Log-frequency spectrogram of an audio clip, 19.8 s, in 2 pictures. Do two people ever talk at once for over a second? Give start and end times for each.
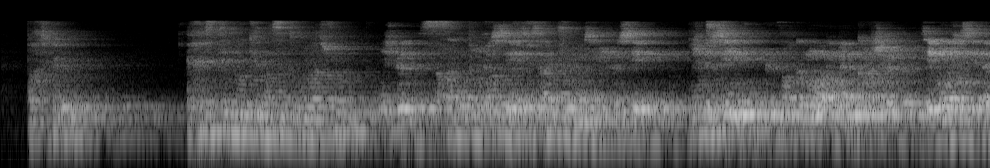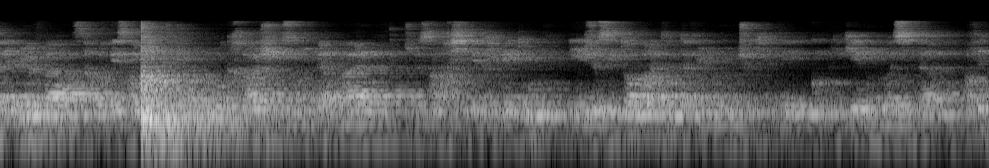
4.3-5.9

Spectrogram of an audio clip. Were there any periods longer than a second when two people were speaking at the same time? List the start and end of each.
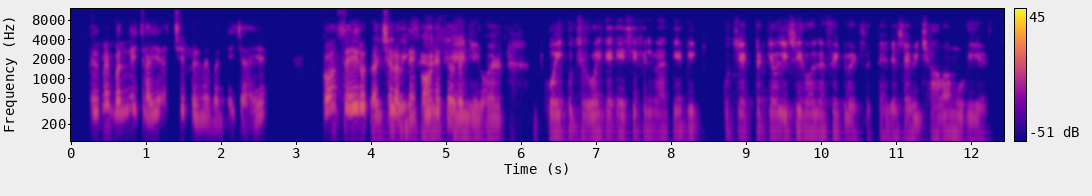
4.0-5.6

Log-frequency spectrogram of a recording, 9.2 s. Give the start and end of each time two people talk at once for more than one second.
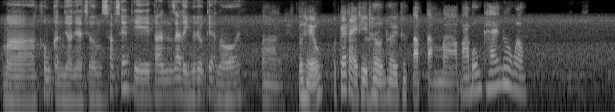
none

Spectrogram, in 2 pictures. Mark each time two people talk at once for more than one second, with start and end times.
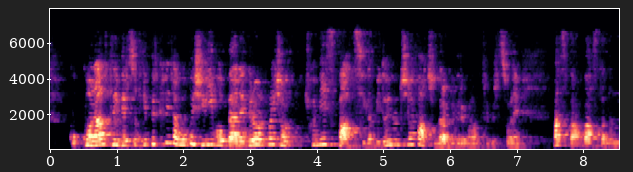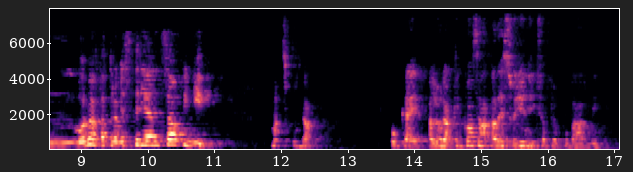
none

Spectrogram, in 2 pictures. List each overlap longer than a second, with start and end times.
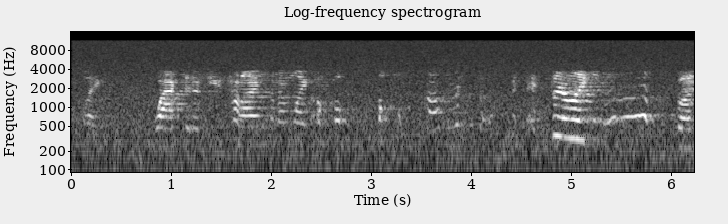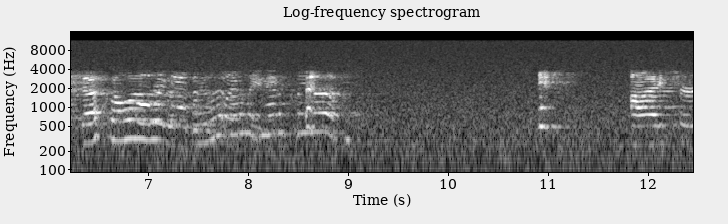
6.9-8.3

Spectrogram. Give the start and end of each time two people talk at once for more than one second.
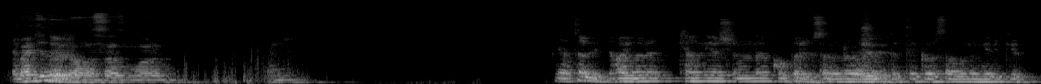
none

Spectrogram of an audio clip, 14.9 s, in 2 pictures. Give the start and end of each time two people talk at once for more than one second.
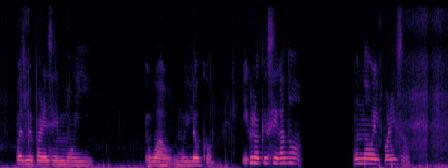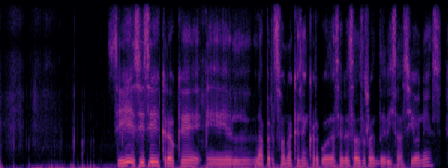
none

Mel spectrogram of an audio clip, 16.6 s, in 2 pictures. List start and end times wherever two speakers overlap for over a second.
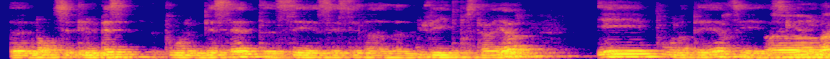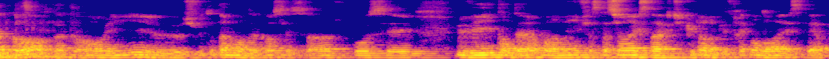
7.6-8.9

